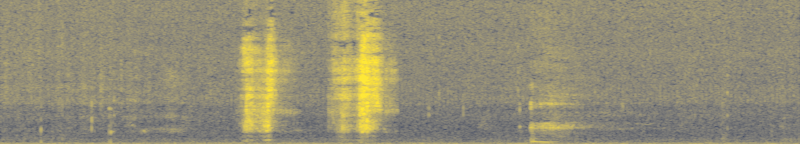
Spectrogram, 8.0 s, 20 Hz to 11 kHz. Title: messy sneeze 9/3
